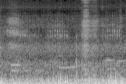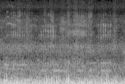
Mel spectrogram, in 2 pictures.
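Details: A ginger domestic cat basking in bright sunshine purrs steadily, a dense, continuous low rumble with no breaks, while faint music and soft tones play in the background.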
